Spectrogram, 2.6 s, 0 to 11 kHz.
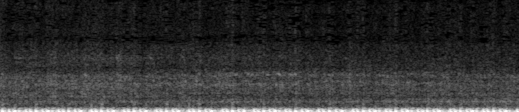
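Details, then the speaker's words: QJMotor Flash 600 V4 at idle, quad exhaust, idle still relatively high and expected to drop: deep, even throbbing with steady low pulses and no knocks or rattles; healthy, smooth idle. "Because his car has a particularly nice idle speed. It doesn't sound that good when running. It feels like this when idling."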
